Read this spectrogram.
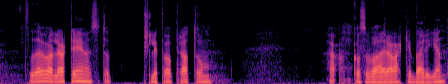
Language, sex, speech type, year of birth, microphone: Norwegian, male, spontaneous, 1988, Sennheiser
